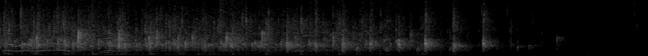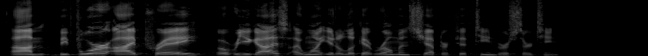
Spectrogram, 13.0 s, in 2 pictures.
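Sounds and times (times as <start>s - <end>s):
audience applause: 0.0s - 5.7s
speech: 6.6s - 12.2s.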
